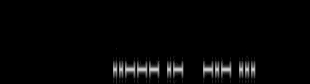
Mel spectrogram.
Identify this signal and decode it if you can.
Morse code, heard as a keyed tone, about 40 wpm, 700 Hz. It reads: 2A KS
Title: Field Day Exchanges - 40wpm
